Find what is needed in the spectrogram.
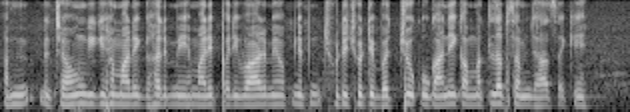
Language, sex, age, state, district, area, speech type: Urdu, female, 18-30, Bihar, Darbhanga, rural, spontaneous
